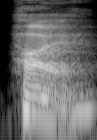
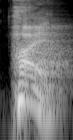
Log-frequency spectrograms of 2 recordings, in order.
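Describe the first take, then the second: First: The greeting is calm and effortlessly confident. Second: The greeting is pushed out with forced effort. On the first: The greeting comes from inner power. The speaker calls it right. "Oder aus der Power" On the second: The greeting comes from force. The speaker calls it wrong. "Und ich sage es aus der Force"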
